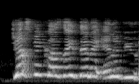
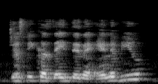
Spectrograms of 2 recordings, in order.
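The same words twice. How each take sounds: First: Disbelieving, much higher and louder; incredulous. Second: Said in the usual way. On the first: Real, not acted. Host repeating the claim about the interview in disbelief. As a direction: throw the words back in disbelief.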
